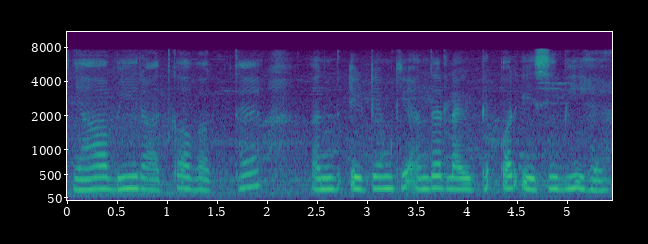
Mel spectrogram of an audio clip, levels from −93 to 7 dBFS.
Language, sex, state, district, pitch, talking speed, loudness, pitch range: Hindi, female, Uttar Pradesh, Muzaffarnagar, 225 Hz, 155 wpm, -29 LUFS, 215-235 Hz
